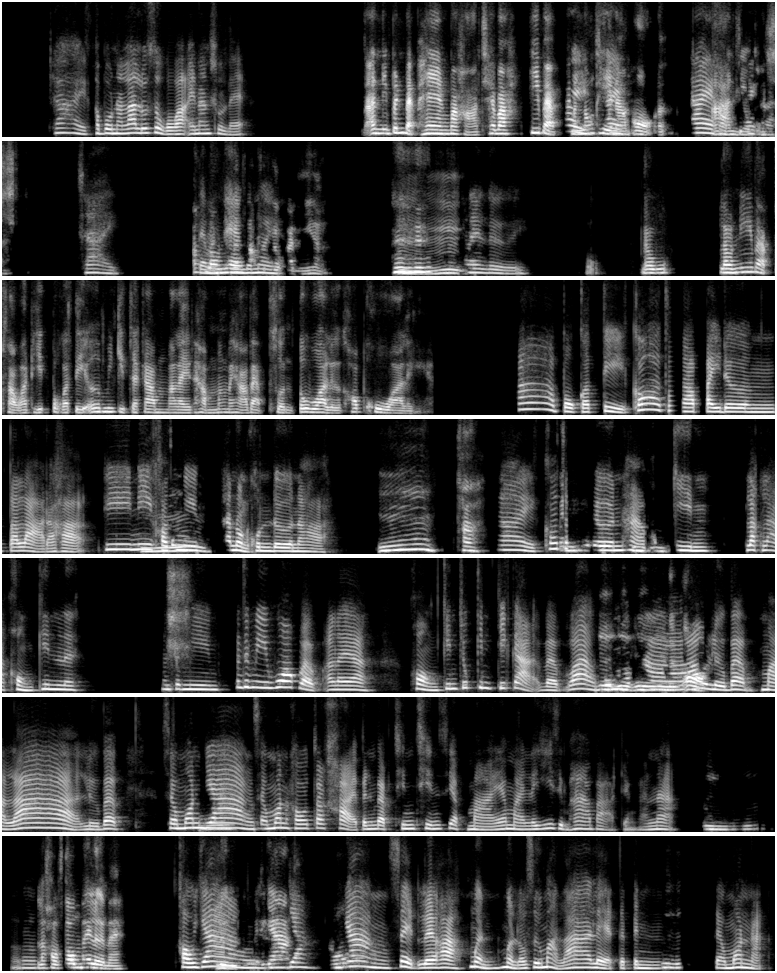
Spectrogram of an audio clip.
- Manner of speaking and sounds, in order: chuckle; chuckle; chuckle; other noise
- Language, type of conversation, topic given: Thai, unstructured, คุณชอบทำกิจกรรมอะไรกับครอบครัวของคุณมากที่สุด?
